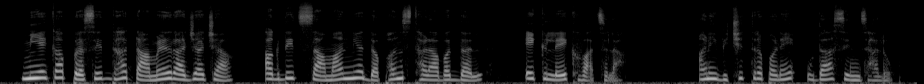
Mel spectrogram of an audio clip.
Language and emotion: Marathi, sad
